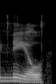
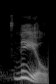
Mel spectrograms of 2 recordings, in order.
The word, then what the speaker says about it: Niall: And get to the fact that Niall is the Gaelic spelling of the name Neil, and is traditionally pronounced Neil.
